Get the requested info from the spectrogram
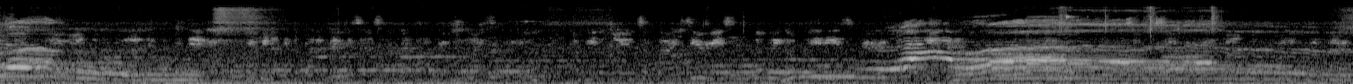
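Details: Angry female pet cat confronting another cat: low wavering growls and short moaning yowls, rising to a louder, higher wail near the end, mixed with a woman's voice telling her to stop fighting.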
